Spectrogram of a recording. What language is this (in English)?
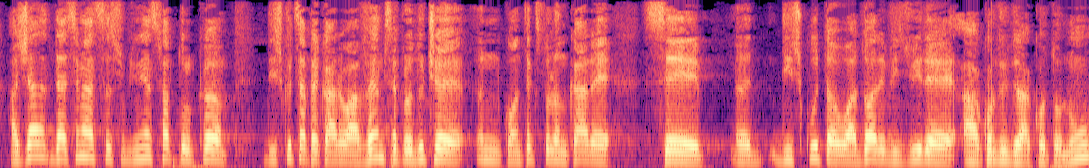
Romanian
